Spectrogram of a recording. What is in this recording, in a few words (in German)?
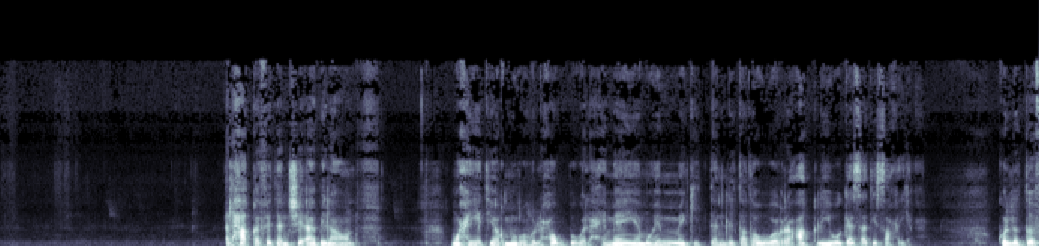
gewaltfreie Erziehung arabisch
